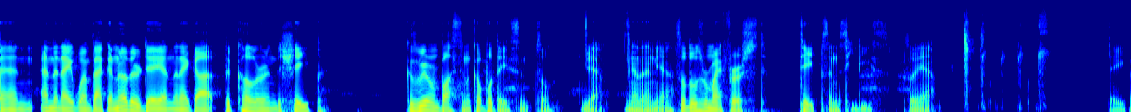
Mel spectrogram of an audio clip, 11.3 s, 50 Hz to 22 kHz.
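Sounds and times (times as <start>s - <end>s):
speech: 0.0s - 3.3s, 4.0s - 9.4s, 11.1s - 11.3s
neighbor's dog yapping: 4.5s - 5.9s.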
